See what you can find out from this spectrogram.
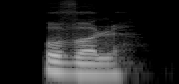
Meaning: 1. while an object is still moving through the air, in flight 2. on the fly
- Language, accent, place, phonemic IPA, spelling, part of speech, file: French, France, Lyon, /o vɔl/, au vol, adverb, LL-Q150 (fra)-au vol.wav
